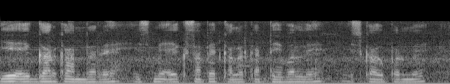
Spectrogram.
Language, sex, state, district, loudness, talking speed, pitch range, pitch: Hindi, male, Arunachal Pradesh, Papum Pare, -20 LUFS, 215 wpm, 115-125 Hz, 120 Hz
